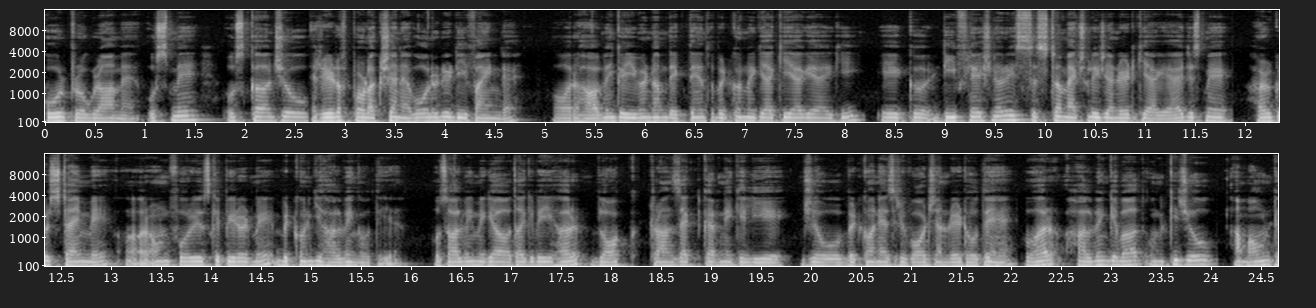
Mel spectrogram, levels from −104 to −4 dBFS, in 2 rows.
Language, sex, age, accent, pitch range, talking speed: Hindi, male, 20-39, native, 110-125 Hz, 200 wpm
